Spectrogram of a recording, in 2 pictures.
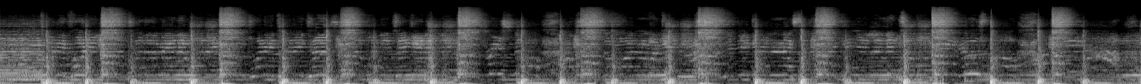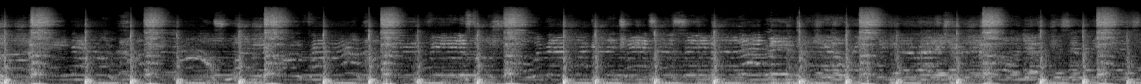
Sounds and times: Drum: 0:00.0 - 0:22.8
Drum kit: 0:00.0 - 0:22.8.

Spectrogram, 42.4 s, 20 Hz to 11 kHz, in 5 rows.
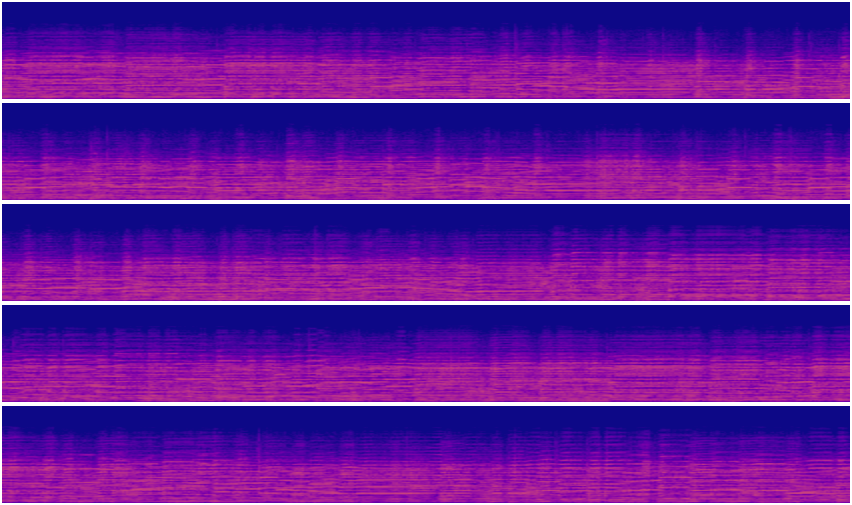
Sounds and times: Accordion: 0:00.0 - 0:42.4.

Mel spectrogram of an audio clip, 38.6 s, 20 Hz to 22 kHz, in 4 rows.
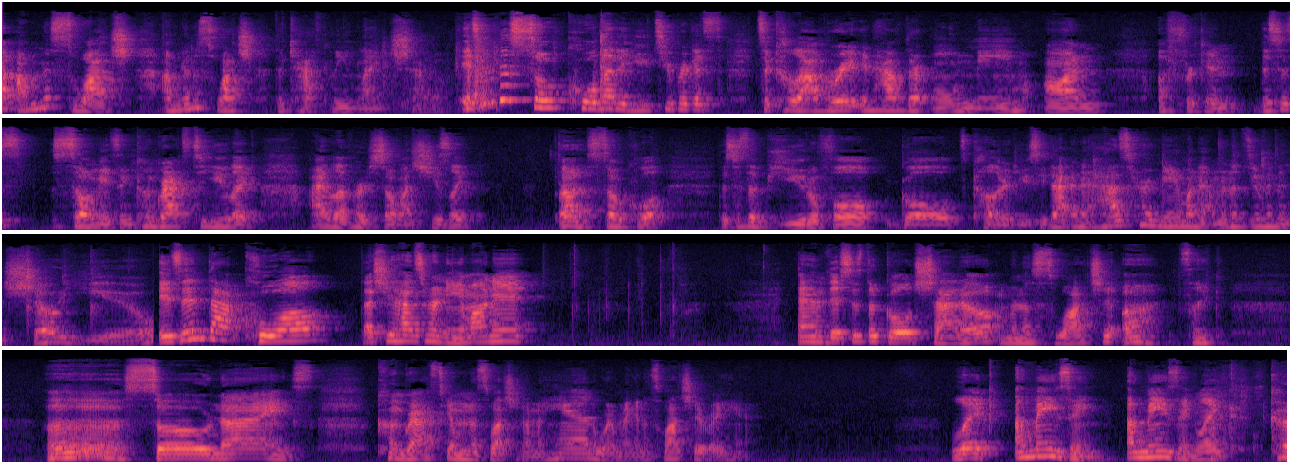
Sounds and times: Speech: 0:00.0 - 0:23.4, 0:25.3 - 0:28.5, 0:29.3 - 0:34.7, 0:36.1 - 0:38.6.

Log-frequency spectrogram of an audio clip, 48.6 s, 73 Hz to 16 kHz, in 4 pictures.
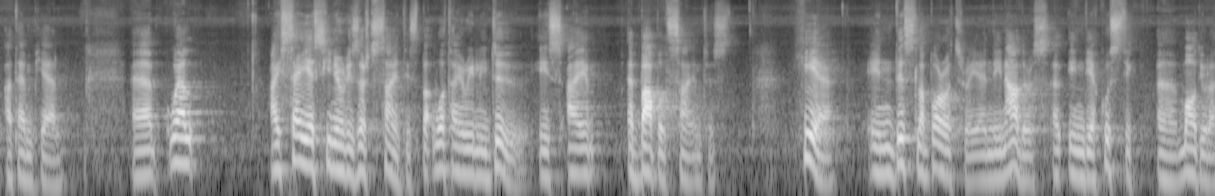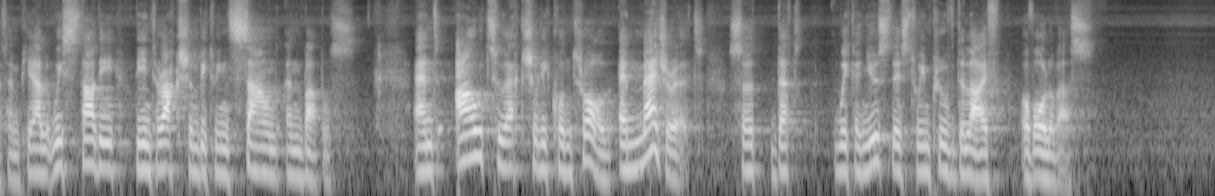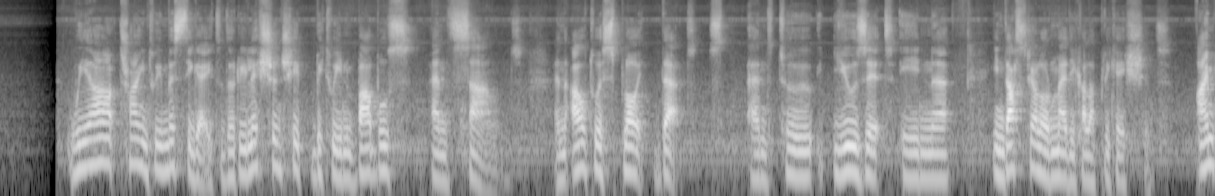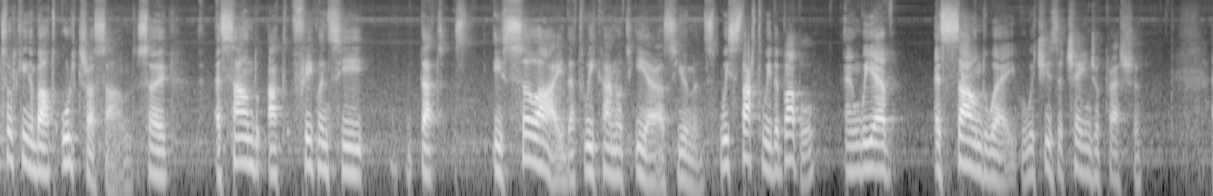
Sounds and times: Speech: 0:00.0 - 0:00.7, 0:01.3 - 0:07.4, 0:08.0 - 0:23.2, 0:24.9 - 0:47.9.

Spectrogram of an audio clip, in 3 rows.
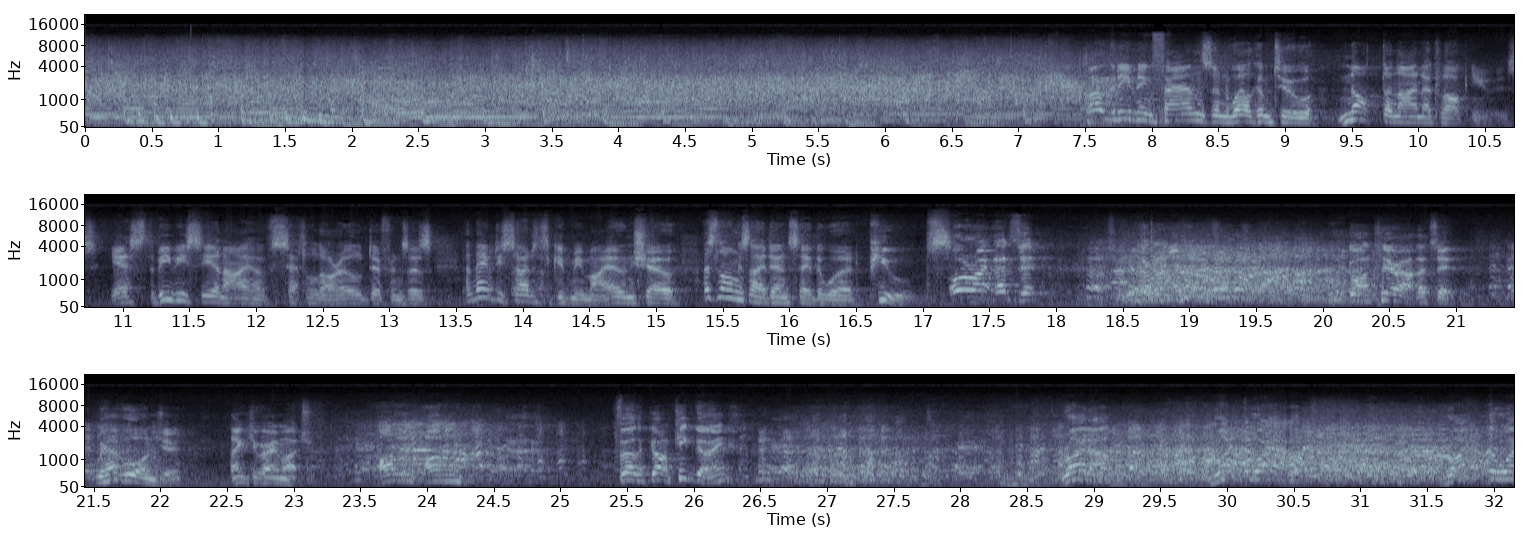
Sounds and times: Speech: 0:07.5 - 0:18.0, 0:20.1 - 0:24.4, 0:25.4 - 0:26.4, 0:28.8 - 0:29.2, 0:29.8 - 0:30.6, 0:31.6 - 0:32.1.

